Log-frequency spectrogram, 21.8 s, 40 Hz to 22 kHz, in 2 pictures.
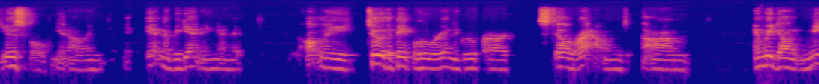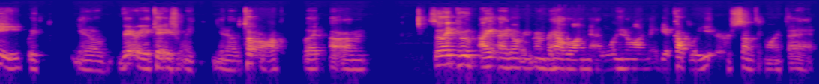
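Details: Adult man with spasmodic dysphonia beginning at age 51, managed without Botox. Finding: spasmodic dysphonia.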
